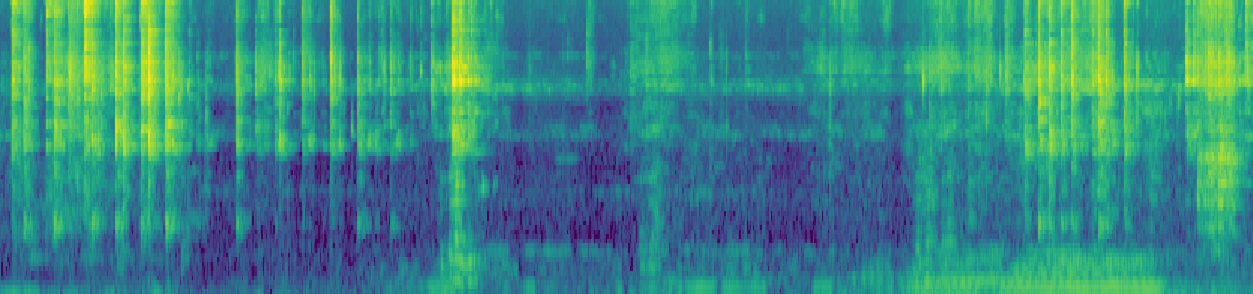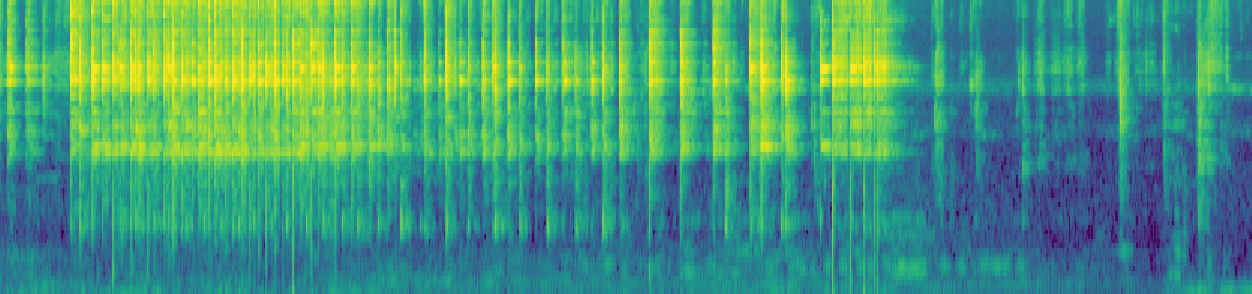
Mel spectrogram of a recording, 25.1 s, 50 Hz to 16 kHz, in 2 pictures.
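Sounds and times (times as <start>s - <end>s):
spoon stirring and clinking in container: 0.0s - 5.2s, 9.2s - 23.0s.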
